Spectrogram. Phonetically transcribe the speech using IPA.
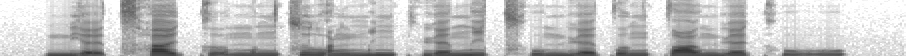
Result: m j ɛ̰˨˩ t͡sʰ a˥˩ ɪ̯ k ɤ̰˨˩ n̪ ɤ˧˥ ŋ t͡s u˧ l w ɑ˩ ŋ m i˥˩ ŋ t̪ʰ ɥ ɛ˧˥ n̪ i˥˩ t͡sʰ u˧˥ n̪ ɥ ɛ˧˥ t̪ ɤ˥ ŋ t̪ ɑ˥˧ ʊ̯ n̪ ɥ ɛ˥˩ kʰ ṵ˨˩˦

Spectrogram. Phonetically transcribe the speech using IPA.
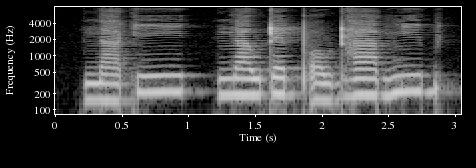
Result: n a˨ k iː˦ | n aː˧ w ʈ ɛ˧ b pʼ ɔ˨ w ɖʱ aː˧ b ɲ i˦ b

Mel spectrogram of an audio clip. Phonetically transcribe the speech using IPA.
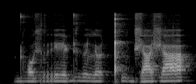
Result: ɖʱ ɔ ʒ r e ɖʱ ɘ l œ ǃʰ u d͡ʒ a ʒ a

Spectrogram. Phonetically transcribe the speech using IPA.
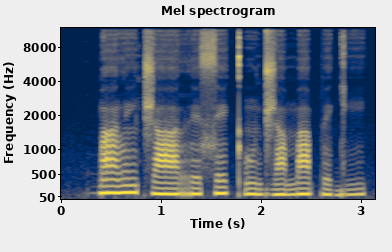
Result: ɡ͡b ã˦ l ĩ˦ t͡ʃ aː˨ r ɪ˨ s e˦ kʼ ũ˨ d͡ʒ a˨ m a˦ p e˨ ɡ i˨˦

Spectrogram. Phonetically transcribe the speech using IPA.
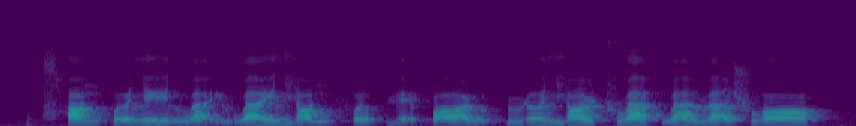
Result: t͡sʰ ɑ˥˨ ŋ p ɤ˨˦ l e˥˨ ɪ̯ l w a̰˨˩ ɪ̯ ɻ w a˦ ɪ̯ l j ɑ˨˦ ŋ f ɤ˨˦ p ɥ ɛ̰˨˩ p ɑ˥˨ ʊ̯ | ɻ ɤ˦ l j ɑ˦ ʊ̯ ʈ͡ʂ w ä˥˨ f w ä˨˦ ɻ ä˨˦ ʂ w ɔ˦

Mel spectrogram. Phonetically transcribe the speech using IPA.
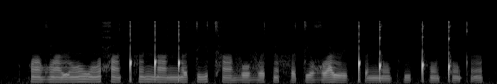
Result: qʷ ã˩ ʁʷ ã˩ ɹ õ˩˧˩ w õ˩˧˩ ħ ã˩ ǃʰ ə̃˩˧˩ ŋ͡ǃ ã˩ ŋ͡ǃ ə˩˧˩ t i˩˧˩ tʰ ã˩ v o˩ v ə˩ t ə̃˩ h ə˩ t i˩ ʁʷ a˩˧˩ ɹ ɪ˩ ǃʼ ə˩ ŋ͡ǃ õ˩ pʰ i˩ ǃʰ õ˩ ǃ õ˩ kʼ ə̃˩˧˩

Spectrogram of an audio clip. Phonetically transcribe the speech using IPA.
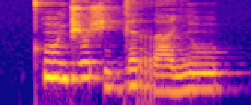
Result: kʰ ũ˦ d͡ʒ ʊ˦ ʃ i˨ ɡ ɛ˦ r aː˨ ɲ ũ˦

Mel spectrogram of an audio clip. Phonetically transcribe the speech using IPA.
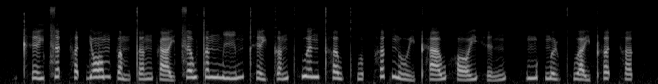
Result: kʰ e˧ j t͡s ɐ˥ t̚ h ɐ˧ t̚ j ɔː˥ m p ɐ˨˩ m t̪ ɐ˨ ŋ k aː˨˩ j t͡s ɐ˥ w t̪ ɐ˥ ŋ m iː˨˥ m t̪ʰ e˨˩ j k ɐ˨˥ ŋ kʷʰ ɛː˥ ŋ t̪ʰ ɐ˧ w kʷʰ ɐ˨˥ p̚ h ɐ˥ k̚ n̪ uː˨˩ j pʰ aː˨˥ w h ɔː˨˥ j h ɪ˨˥ ŋ | m ʊ˨ k̚ m ɵ˨˩ ɥ kʷʰ aː˨˩ j pʰ ɐ˧ t̚ h ɐ˨˥ k̚

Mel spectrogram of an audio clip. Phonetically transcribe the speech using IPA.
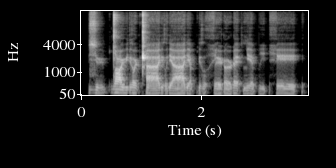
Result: z yː˧˩˧ p dˤ yː˥˩ ɾʲ ɔ˥˩ ə̯ ʈʰ aː˧˩˧ ɾʲ o˧˩˧ ɾʲ aː˧˩˧ ɾʲ a˧˩˧ p ɾʲ o˧˩˧ h e˧˩˧ ɽ œ˧˩˧ ɽ ɛ˥˩ ʔ lʲ ɛ˥˩ p i˧˩˧ ʔ h eː˥˩ ʔ

